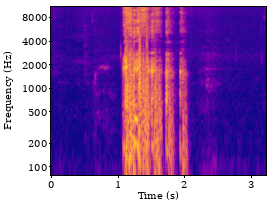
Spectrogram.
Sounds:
Laughter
